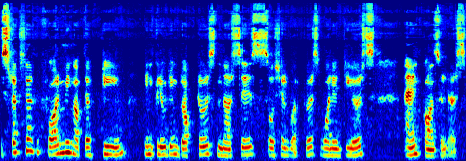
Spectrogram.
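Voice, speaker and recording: A woman's medium-pitched voice with ordinary pitch variation. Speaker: pain and palliative care doctor. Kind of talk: lecture. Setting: online webinar. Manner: fast.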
